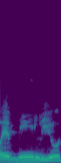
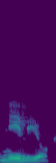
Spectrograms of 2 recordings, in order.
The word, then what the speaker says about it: Miliau: It took me an entire course to just to learn to say that was no Emilio, that was Milio.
